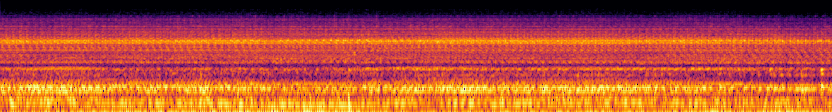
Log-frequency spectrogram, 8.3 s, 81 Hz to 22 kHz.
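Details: Land Rover Discovery 1 300Tdi diesel idling steadily with a faint, uneven knock buried in the clatter; knocking noise of unknown cause, owner asks what it is.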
